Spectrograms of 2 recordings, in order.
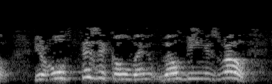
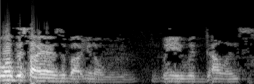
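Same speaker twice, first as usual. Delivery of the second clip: a lightly voiced shrug of a listener; dismissive listener; 9 semitones lower, 5 dB louder than usual. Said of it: "So we say".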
